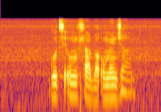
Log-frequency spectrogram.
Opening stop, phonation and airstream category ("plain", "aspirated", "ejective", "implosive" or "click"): plain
